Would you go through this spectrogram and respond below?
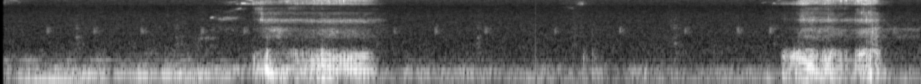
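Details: Pug asleep: two harsh, fluttering snores about five seconds apart over steady low room hum; snoring.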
